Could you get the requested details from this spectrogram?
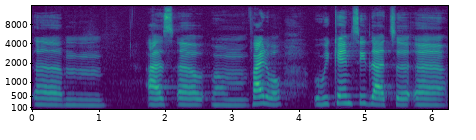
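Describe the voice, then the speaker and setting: In a reverberant conference hall, a woman from São Tomé and Príncipe presents an academic talk, nervous and hesitant, filling her speech with fillers. Portuguese is her first language, and her voice is smooth, on the high side, and fairly bright.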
